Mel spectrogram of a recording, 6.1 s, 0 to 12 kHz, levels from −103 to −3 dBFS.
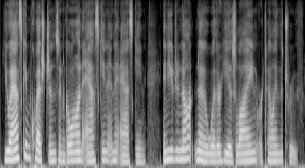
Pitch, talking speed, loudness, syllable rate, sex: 165 Hz, 225 wpm, -21 LUFS, 5.2 syllables/s, female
